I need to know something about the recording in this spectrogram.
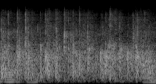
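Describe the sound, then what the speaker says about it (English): Audience applause at a school band concert, a dense steady wash of many hands clapping at moderate level for the whole short stretch. "Let's give her a round of applause."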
